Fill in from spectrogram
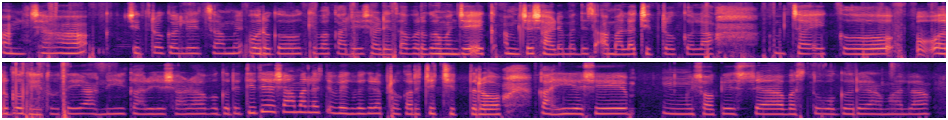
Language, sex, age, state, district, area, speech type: Marathi, female, 30-45, Maharashtra, Wardha, rural, spontaneous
